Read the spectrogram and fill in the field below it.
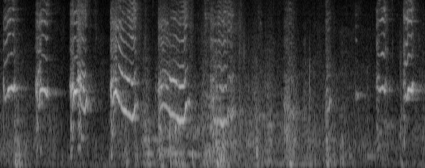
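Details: Blenheim Cavalier King Charles Spaniel puppies, six weeks old, litter of five born to Paris and Spike, indoors in their pen; loud, high yelping whimpers in rapid bursts, some sliding down in pitch, tapering to softer squeaks.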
